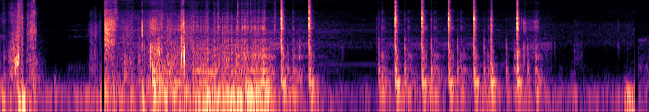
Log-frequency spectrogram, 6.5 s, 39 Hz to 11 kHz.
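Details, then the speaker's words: 2005 Nissan Titan 5.6L V8: turning the HVAC knob gives sharp uneven clicks and slaps from behind the dash under the driver's side; failing blend door actuator, replaced with aftermarket actuator to fix the noise. "There's another one that's the making noise. I will put my camera closer, somehow we can see where is located, and I will spin that knob. You will see how it's making noise."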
